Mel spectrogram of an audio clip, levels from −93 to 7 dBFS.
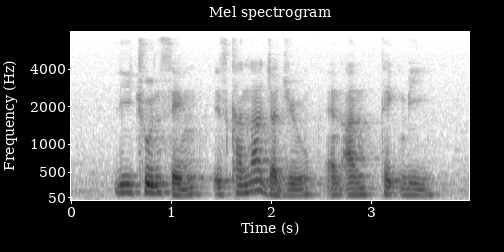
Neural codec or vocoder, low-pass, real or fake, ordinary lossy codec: none; 7.2 kHz; real; none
